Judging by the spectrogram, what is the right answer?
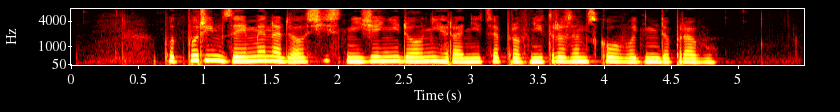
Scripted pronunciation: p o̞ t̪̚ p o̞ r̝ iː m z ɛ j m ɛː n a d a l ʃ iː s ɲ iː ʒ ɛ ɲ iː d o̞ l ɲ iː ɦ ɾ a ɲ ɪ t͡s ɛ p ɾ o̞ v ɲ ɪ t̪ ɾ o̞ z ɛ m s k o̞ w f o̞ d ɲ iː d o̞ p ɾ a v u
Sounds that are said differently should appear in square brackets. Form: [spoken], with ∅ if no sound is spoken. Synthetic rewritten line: p o̞ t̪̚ p o̞ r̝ iː m z ɛ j m ɛː n a d a l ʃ iː s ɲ iː ʒ ɛ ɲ iː d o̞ l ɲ iː ɦ ɾ a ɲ ɪ t͡s ɛ p ɾ o̞ v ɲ ɪ t̪ ɾ o̞ z ɛ m s k o̞ w [v] o̞ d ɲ iː d o̞ p ɾ a v u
